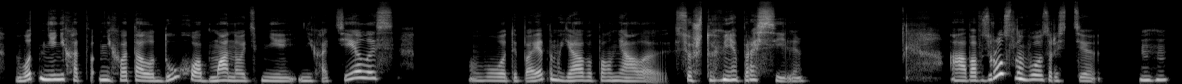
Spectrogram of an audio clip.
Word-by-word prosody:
Ну, 160 - -4
вот 245 +7 +1
мне 220 -2 +7
не 230 - +5
хат 185 -5 -5
не 205 -1 +3
хватало 185 -2 +1
духу, 195 - -2
обманывать 170 -1 +1
мне 160 -3 -4
не 165 -1 -6
хотелось. 285 - -1 0.7
Вот, 170 -1 -5
и - - -3
поэтому 195 - 0
я 175 +1 +2
выполняла 175 -3 -3
всё, 195 - -3
что 185 +1 0
меня 210 -1 +5
просили. 160 -6 0 1.4
А 180 0 +2
во 185 0 +3
взрослом 265 - +5
возрасте 170 -7 -2 0.4
мгм. 210 +1 -1
180 Hz, 130 wpm, -23 LUFS, 165-210 Hz, 1.4 s, мне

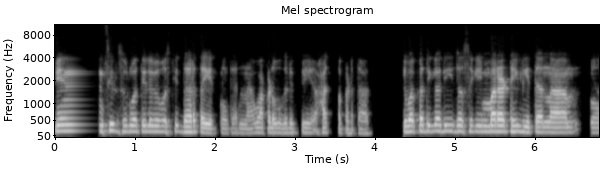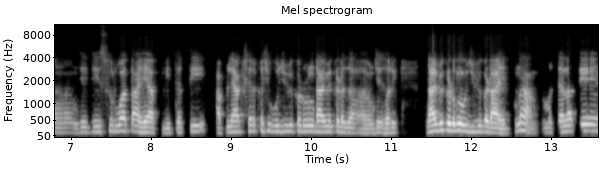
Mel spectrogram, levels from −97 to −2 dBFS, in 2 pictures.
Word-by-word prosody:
Pencil 185 +1 -1
सुरुवातीला 175 +1 -2
व्यवस्थित 170 +1 -4
धरता 160 -2 +1
येत 135 -1 +1
नाही 130 -1 -10
त्यांना. 130 -2 -10
वाकडं 145 -1 -3
वगैरे 140 0 -6
ते 140 0 -7
हात 145 - -4
पकडतात. 120 -2 -10 0.4
किंवा 170 +1 +2
कधी-कधी 180 +1 -1
जसं 175 0 -3
की 175 0 -4
मराठी 175 0 +3
लिहिताना, 150 -2 0
अ, 145 0 -8
म्हणजे 145 +1 -8
जी 165 0 -5
सुरुवात 180 +3 0
आहे 155 -3 +3
आपली, 140 -2 -1
तर 150 - -2
ती 175 +4 -5 0.2
आपली 160 +3 -3
अक्षर 165 +3 -1
कशी 195 0 -2
उजवीकडून 175 0 -1
डावीकडे 165 -1 +2
जा 145 -1 0
म्हणजे 130 +3 -3
सॉरी 140 +1 -1 0.4
डावीकडून 200 +3 +8
उजवीकडे 170 -3 +3
आहेत 130 -3 +4
ना 210 -1 +5 0.2
मग 140 - -9
त्याला 165 +2 +2
ते, 195 - +5
165 Hz, 180 wpm, -24 LUFS, 145-180 Hz, 0.4 s, डावीकडून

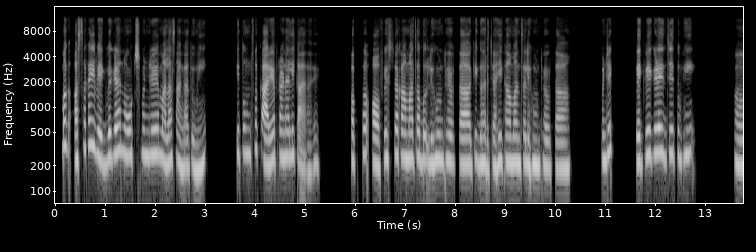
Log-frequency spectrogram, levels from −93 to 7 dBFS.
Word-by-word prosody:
मग 345 -1 +3
असं 235 +7 0
काही 350 0 +4
वेगवेगळ्या 250 +3 +3
नोट्स, 265 -2 0
म्हणजे 270 0 +1
मला 230 -3 +1
सांगा 200 -5 -2
तुम्ही, 195 +2 +1 0.6
की 275 - -3
तुमचं 280 +2 -4
कार्यप्रणाली 250 +4 +3
काय - - -2
आहे? 180 +5 -8 0.7
फक्त 230 +5 -5 0.2
ऑफिसच्या 235 +6 0
कामाचा 245 0 +2
ब 230 - +2
लिहून 230 +2 +2
ठेवता, 215 -2 +1
की 235 - -4
घरच्याही 210 0 0
कामांचं 220 -1 +2
लिहून 210 0 +2
ठेवता? 190 -2 -2 0.7
म्हणजे 240 +5 +1 0.5
वेगवेगळे 270 +6 +3
जे 275 - 0
तुम्ही, 265 +3 -3 0.8
अ, 220 - -4
235 Hz, 130 wpm, -22 LUFS, 210-265 Hz, 0.8 s, काही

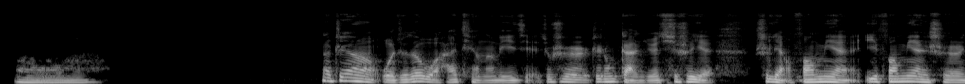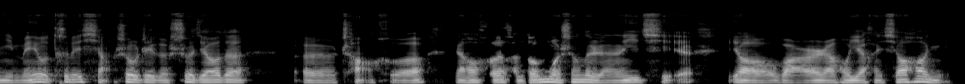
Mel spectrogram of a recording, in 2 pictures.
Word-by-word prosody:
哦。 95 -1 -5 2.2
那 160 -3 0
这 160 +4 -1
样 140 -8 +2
我 100 -2 +2
觉 105 +3 0
得 135 +2 +3
我 115 -6 +1
还 105 +3 -3
挺 110 -4 -7
能 95 +1 -4
理 95 0 -1
解， 95 - -9
就 115 - -7
是 115 -4 -2
这 130 - -3
种 125 0 +1
感 90 -7 +1
觉 95 +1 -1
其 95 +6 -5
实 120 +1 +2
也 90 -5 0 0.4
是 - - -4
两 110 -5 +2
方 110 +4 +3
面， 115 -6 +2
一 130 - +2
方 125 +1 +2
面 130 -3 +2
是 100 -1 -2
你 95 -2 0
没 90 +3 0
有 115 -1 +3
特 100 +6 -4
别 110 +1 0
享 120 +1 -4
受 110 -3 +3
这 100 +1 0
个 95 0 -2
社 110 +3 0
交 105 +1 +3
的， 105 -3 +1 0.5
呃， 85 -1 -3
场 - - -4
合， 90 +4 -2 0.3
然 95 -1 0
后 95 0 +3
和 100 +1 +1
很 90 -2 -4
多 100 +2 +3
陌 110 -1 +5
生 105 +3 0
的 105 -1 +4
人 90 +1 +1
一 105 0 +1
起 95 - -4 0.5
要 90 -3 +3
玩 90 0 0
儿， 90 +2 +2
然 90 -1 +1
后 95 -1 +1
也 95 -1 +4
很 90 0 -5
消 110 +3 +3
耗 125 +3 +4
你。 95 -4 -3
100 Hz, 205 characters per minute, -24 LUFS, 95-115 Hz, 2.2 s, 陌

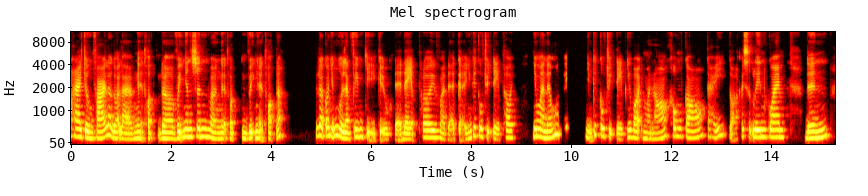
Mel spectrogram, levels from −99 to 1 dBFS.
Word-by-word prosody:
hai 235 -3 +3
trường 190 -4 +4
phái 190 +5 +3
là, 270 -4 +2
gọi 190 -2 +1
là, 160 -1 -1
nghệ 185 +1 +1
thuật, 175 -1 -3 0.2
ờ, 175 -2 +2
vị 185 - +8
nhân 225 +2 +3
sinh 230 0 +3
và 190 -4 +2
nghệ 170 +1 -1
thuật 165 -1 -4 0.3
vị 180 0 +3
nghệ 195 +2 +1
thuật 170 -2 -2
đó. 250 - -1 0.7
Tức 245 - -5
là 275 - +5
có 245 - 0
những 250 +1 +2
người 215 -7 +5
làm 175 -1 +3
phim 225 +4 +1
chỉ 360 -1 -1
kiểu 155 0 -2
để 150 - -2
đẹp 160 -2 +1
thôi 205 0 +3
và 195 -5 -4
để - - -7
kể - - -5
những 185 +4 -2
cái 255 - -2
câu 230 - +4
chuyện 380 - 0
đẹp 155 -1 -2
thôi. 200 +2 -1 0.4
Nhưng 230 +1 +3
mà 215 -3 +2
nếu 195 +1 +3
mà 295 +4 +3
cái - - -7 0.3
những - - -2
cái 285 - -4
câu 240 - +2
chuyện - - -2
đẹp 155 -1 -2
như 215 0 +3
vậy, 195 -1 -1
mà 175 -2 -3
nó 175 +8 -5
không 235 -1 -4
có 205 +4 -3
cái 230 +6 -5
gọi - - -6
là, 160 - -14
cái 225 - -2
sự 225 - +1
liên 220 +1 +6
quan 215 0 +1 0.4
đến, 195 +6 +2
205 Hz, 250 wpm, -20 LUFS, 180-230 Hz, 0.7 s, vị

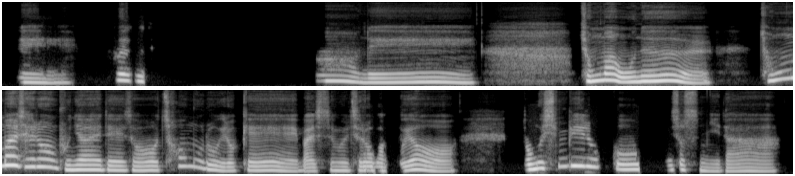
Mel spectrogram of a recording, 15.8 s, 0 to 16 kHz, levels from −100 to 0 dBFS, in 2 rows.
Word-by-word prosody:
네. 170 -2 -5 0.4
후회가 270 -2 +2
되 - - -50 1.7
아 240 -4 -1
네. 185 0 -1 1.0
정말 260 +4 +5
오늘 215 -4 +4 0.5
정말 355 +10 +4
새로운 335 -3 +1
분야에 210 -2 +3
대해서 185 -1 0
처음으로 300 - -3
이렇게 175 -1 -2
말씀을 155 +3 -5
들어 175 +1 -2
봤고요. 170 -2 -2 0.7
너무 230 +4 +5
신비롭고 330 -8 +1 0.3
재밌었습니다. 155 -6 -7
195 Hz, 185 characters per minute, -22 LUFS, 170-245 Hz, 1.7 s, 정말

